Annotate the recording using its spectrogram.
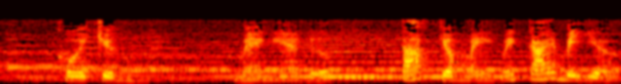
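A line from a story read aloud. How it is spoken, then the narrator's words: Soft laugh. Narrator (Vietnamese): Như cười khẽ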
